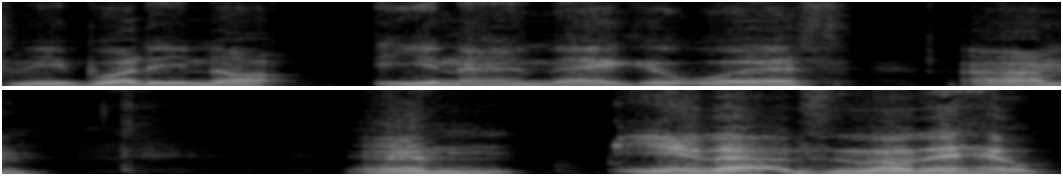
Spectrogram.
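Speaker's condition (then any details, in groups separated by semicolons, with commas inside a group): Cerebral palsy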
